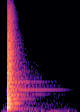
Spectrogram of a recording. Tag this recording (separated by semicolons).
drum; percussion; drums; drumstick; hit; hits; snare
